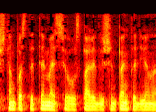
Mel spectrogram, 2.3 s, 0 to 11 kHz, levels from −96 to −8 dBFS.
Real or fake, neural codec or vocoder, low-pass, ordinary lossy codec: fake; codec, 16 kHz, 8 kbps, FunCodec, trained on Chinese and English, 25 frames a second; 7.2 kHz; MP3, 32 kbps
